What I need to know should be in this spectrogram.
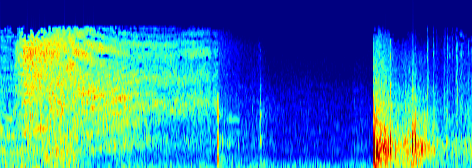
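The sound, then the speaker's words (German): A firework rocket launches from a bottle with a loud rushing hiss that lasts about two seconds and slowly fades. A couple of faint pops follow, then a sharp, crackling burst near the end. “Ja. Gar nicht so schlecht. Die ist jetzt auch sofort losgeflogen. Ja, genau. Aber was macht man denn, wenn die Rakete nicht losfliegt und einfach in der Flasche bleibt?”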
